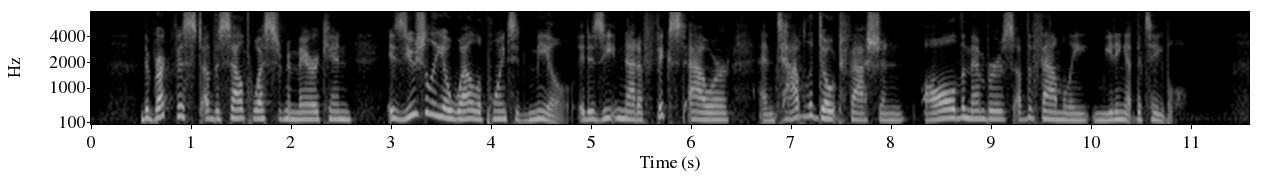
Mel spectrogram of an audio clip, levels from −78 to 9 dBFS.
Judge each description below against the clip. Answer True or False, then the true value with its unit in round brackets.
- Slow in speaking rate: False (175 wpm)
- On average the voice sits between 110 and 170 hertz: False (200 Hz)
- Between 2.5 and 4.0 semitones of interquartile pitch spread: True (3.1 semitones)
